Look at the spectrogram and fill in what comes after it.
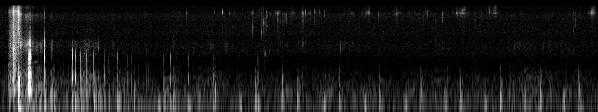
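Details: Soft crunching, tapping and rustling close up in a small room, with faint low thumps and no animal voice heard.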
